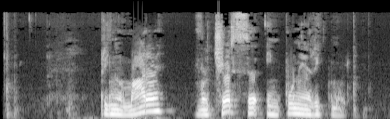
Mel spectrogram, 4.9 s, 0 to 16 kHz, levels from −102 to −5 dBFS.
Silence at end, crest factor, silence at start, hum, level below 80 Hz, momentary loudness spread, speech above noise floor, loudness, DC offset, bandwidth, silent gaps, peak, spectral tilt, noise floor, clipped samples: 0.45 s; 12 dB; 0.05 s; none; -32 dBFS; 16 LU; 32 dB; -11 LUFS; under 0.1%; 11.5 kHz; none; 0 dBFS; -5 dB/octave; -43 dBFS; under 0.1%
